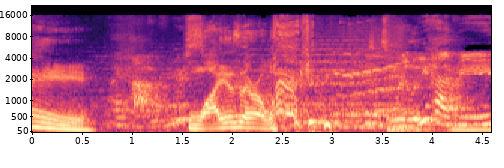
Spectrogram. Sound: laughing

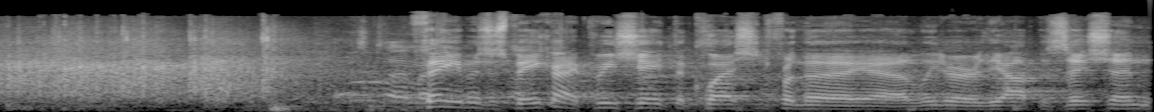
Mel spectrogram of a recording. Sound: applause

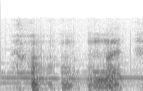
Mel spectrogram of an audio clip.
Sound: chuckling

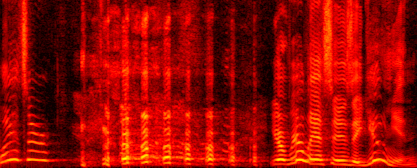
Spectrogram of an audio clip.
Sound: laughing

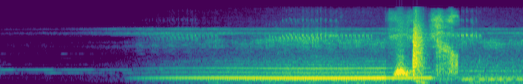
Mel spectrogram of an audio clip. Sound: crickets chirping

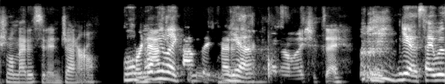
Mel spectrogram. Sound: faintly speaking

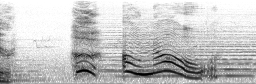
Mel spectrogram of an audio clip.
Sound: gasps

